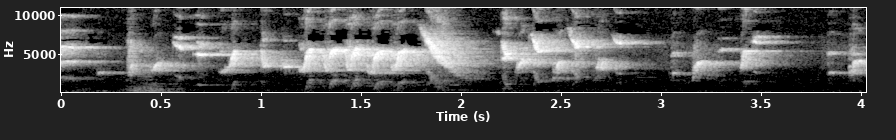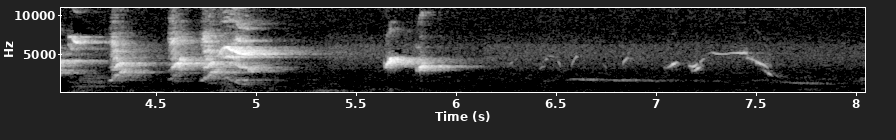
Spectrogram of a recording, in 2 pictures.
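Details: Young European goldfinch in its song-forming stage: a busy run of high, tinkling twitters and buzzy notes for about six seconds, then softer scattered chirps trailing off to near silence.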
